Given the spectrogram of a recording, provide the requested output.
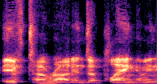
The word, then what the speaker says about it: Tyrod: finally someone asked he's like no it's actually pronounced to Rod I thought it was T-Mobile that that was the nickname they already gave that's his nickname but his actual name name is to Rod okay fair enough continue that was it that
